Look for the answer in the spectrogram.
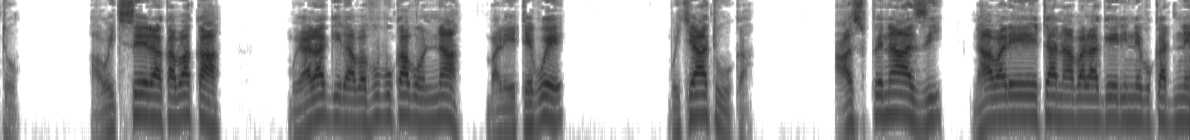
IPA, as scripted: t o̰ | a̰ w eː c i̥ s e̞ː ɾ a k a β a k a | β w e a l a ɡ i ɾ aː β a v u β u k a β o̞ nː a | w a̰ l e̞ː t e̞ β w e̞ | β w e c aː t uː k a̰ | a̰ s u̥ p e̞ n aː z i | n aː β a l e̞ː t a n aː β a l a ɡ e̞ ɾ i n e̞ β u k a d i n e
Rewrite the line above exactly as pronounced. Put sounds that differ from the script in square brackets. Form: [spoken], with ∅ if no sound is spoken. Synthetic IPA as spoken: t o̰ | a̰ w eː c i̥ s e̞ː ɾ a k a β a k a | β w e a l a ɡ i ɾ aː β a v u β u k a β o̞ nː a | [β] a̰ l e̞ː t e̞ β w e̞ | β w e c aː t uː k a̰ | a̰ s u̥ p e̞ n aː z i | n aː β a l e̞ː t a n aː β a l a ɡ e̞ ɾ i n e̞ β u k a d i n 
